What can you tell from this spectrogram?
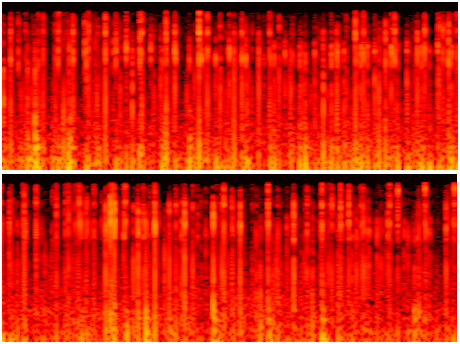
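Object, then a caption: Glass candle jar. Fingernails tap a candle in a textured glass jar in fast, continuous flurries, producing dense, bright, dry clicks that die away almost instantly. A steady low rumble sits underneath the whole time, and the tapping stays quiet throughout.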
